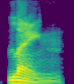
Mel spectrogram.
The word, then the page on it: ln: British English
